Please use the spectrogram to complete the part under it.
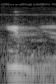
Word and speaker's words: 임: 예, 음하고 임이 굉장히 이제 힘들죠. 임, 예, 임.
